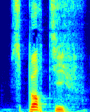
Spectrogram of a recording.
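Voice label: "sportif", French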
